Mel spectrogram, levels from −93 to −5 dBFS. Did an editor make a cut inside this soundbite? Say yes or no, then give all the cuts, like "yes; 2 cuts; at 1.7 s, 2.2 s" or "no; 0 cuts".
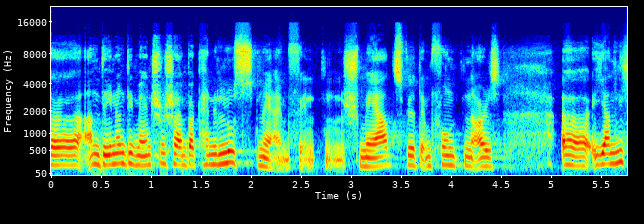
no; 0 cuts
